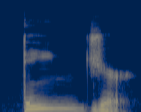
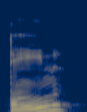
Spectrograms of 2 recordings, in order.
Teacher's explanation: There's no nasal sound. There's no ng. It's a regular N. Danger. With the J sound, like jump and juice.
